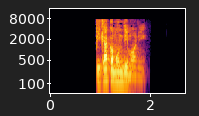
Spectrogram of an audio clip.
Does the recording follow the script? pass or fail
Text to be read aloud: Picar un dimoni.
fail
